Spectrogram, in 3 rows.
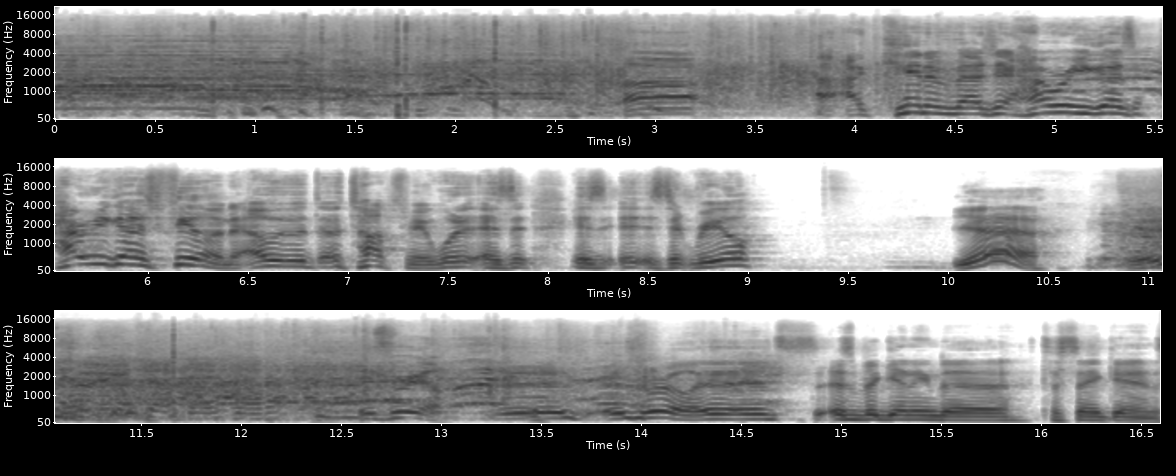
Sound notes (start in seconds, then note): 0.0 cheers and applause; 10.8 laughter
